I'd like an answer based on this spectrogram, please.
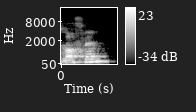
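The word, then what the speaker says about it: Loughlin: like you know what lori laughlin is that's pronounced laughlin yeah yeah lauren often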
